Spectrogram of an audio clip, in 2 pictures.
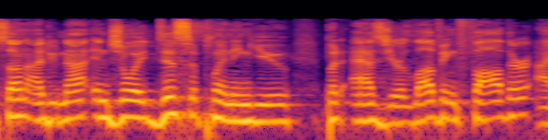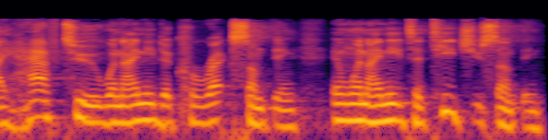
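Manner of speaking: normal talking voice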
